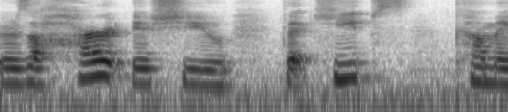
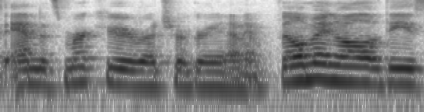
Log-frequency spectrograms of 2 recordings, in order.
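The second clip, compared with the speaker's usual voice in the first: normal talking voice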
